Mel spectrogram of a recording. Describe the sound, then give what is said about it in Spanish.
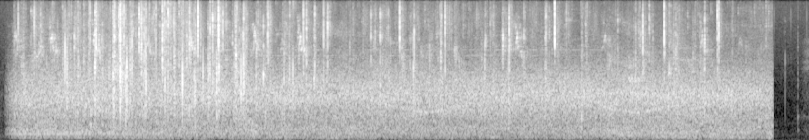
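Reindeer legs click steadily as the reindeer walk, a dense stream of sharp clicks over a constant shuffling, crunching bed of movement that runs without pause before cutting off abruptly. “Las patas de los renos hacen un crujido característico cuando caminan.”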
